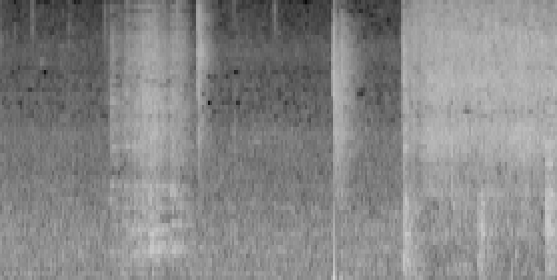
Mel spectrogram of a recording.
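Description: Whole dried red chillies and spices frying in hot oil in a kadai: a faint sizzle, a sharp knock just after three seconds in, then a loud, steady sizzle that starts suddenly about four seconds in as a spoon goes into the pan.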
